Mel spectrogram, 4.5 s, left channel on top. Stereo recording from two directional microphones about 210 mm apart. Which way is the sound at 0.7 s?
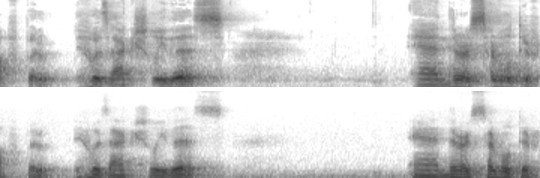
30° left (ahead or behind).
